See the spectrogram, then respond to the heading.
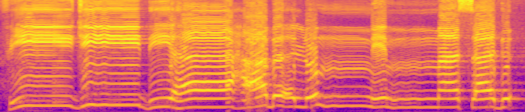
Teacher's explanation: Hablum, lum ini baca dengung karena dia idgham idgham ma'al ghunnah ataupun idgham bi ghunnah.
